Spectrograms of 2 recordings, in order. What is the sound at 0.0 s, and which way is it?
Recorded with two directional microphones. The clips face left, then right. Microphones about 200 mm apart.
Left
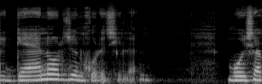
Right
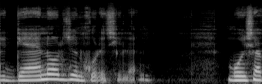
Speech, 50° right (ahead or behind).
